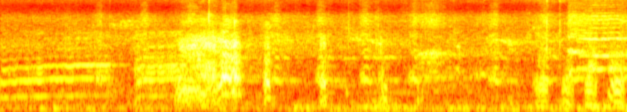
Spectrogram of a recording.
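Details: Hen clucking while eating food, with short harmonic clucks and a louder squawk near one second, amid pecking clicks and rustling.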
